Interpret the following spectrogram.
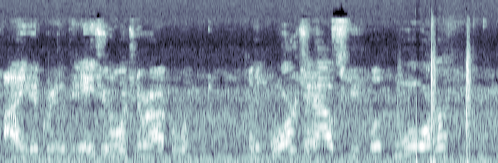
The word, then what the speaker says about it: Wojnarowski: Wojnarowski?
